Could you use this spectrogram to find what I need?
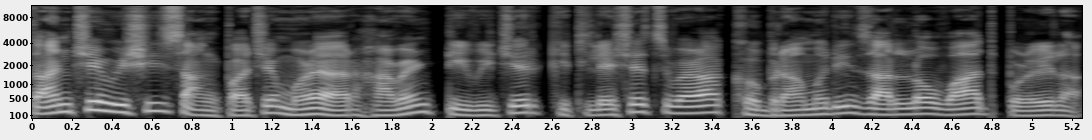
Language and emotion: Goan Konkani, neutral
